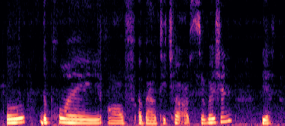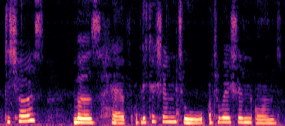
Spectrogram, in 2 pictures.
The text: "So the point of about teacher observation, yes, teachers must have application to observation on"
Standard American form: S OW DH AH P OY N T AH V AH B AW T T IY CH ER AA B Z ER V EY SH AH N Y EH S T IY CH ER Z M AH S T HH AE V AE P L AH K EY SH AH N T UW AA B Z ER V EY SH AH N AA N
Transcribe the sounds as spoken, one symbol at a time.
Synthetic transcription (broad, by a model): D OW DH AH P OY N AH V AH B AW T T IY CH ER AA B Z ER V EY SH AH N Y EH S T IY CH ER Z M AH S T HH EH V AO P L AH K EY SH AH N T UW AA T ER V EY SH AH N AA N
